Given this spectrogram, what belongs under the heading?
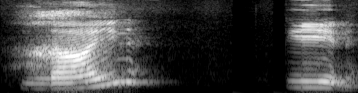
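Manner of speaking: Nineteen stretched out very slowly, every syllable held; drawn-out answer. Shown as a demonstration. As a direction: let nineteen hang slowly like a quiz answer. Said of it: "कहाँ तक जाता है?".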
